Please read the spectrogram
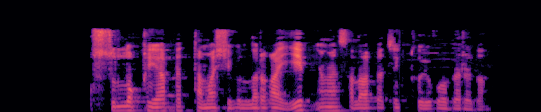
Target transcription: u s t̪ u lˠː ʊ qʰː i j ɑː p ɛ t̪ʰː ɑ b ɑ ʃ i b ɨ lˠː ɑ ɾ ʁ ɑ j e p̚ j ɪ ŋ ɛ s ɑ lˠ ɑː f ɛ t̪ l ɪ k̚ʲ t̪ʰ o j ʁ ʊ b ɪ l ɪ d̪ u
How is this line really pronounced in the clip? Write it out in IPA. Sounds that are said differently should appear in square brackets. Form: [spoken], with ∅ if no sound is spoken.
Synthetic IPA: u s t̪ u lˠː ʊ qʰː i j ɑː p ɛ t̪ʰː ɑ [m] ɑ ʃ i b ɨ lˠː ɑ ɾ ʁ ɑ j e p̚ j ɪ ŋ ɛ s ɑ lˠ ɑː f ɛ t̪ l ɪ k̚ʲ t̪ʰ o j ʁ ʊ b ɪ [ɾ] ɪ d̪ u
